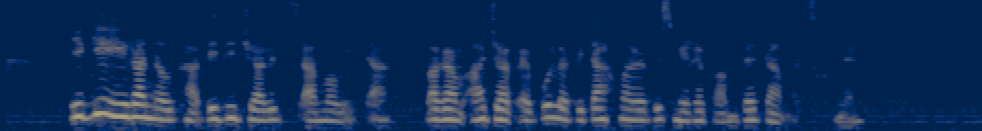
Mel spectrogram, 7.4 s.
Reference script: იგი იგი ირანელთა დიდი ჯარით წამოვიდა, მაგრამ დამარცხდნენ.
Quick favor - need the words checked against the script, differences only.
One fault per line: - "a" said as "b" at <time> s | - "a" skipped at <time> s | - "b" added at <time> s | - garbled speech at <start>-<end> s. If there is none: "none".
- "იგი" skipped at 0.8 s
- "აჯანყებულები დახმარების მიღებამდე" added at 3.6 s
